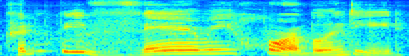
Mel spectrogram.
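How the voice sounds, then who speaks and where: A woman voicing a clever, eager boy who is a talking mouse, in an excited, emphatic storybook reading. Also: low voice, unhurried, a little hiss or hum, pitched above the performer's own voice, heavily acted. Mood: worried. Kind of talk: storybook read-aloud.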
